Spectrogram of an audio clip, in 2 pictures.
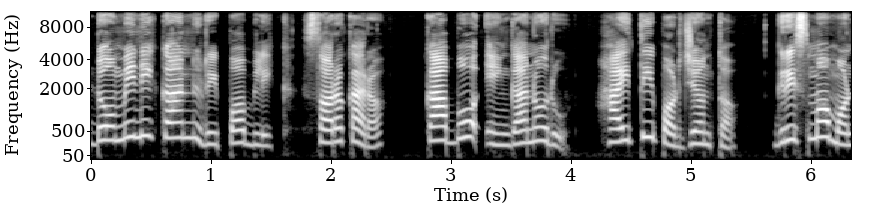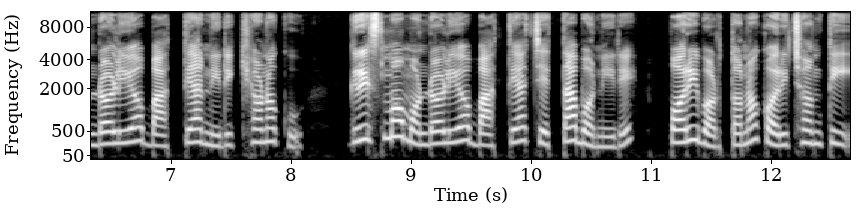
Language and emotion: Odia, neutral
